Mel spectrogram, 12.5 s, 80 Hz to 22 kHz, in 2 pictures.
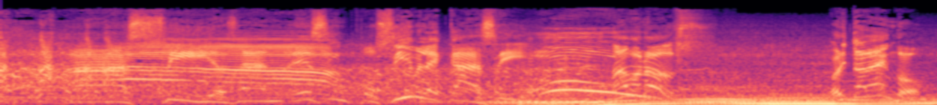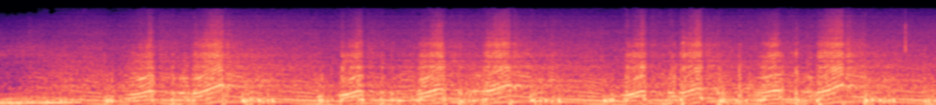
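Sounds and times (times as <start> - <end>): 
laughter: 0.0 - 4.7
speech: 2.5 - 12.1
sports car combustion engine revving: 3.2 - 12.4.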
